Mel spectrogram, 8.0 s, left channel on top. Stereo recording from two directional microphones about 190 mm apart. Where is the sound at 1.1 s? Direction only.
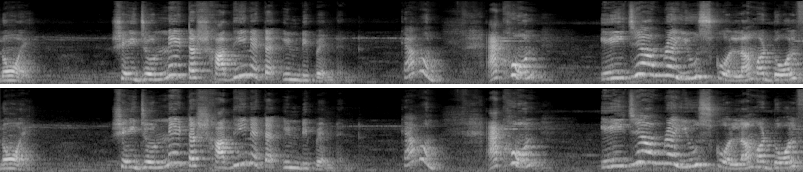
20° left (ahead or behind).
